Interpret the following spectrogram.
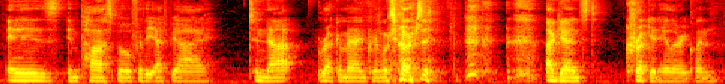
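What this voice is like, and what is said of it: Imitates another person's voice. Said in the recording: “you do a good impression.”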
